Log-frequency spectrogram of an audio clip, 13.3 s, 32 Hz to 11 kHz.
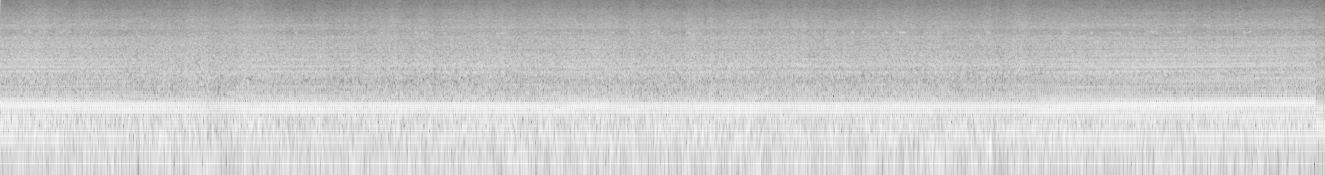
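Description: Zontes Roadster R 125's single-cylinder engine running through a newly fitted aftermarket exhaust line, cruising under light load at steady revs with an unchanging pitch.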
